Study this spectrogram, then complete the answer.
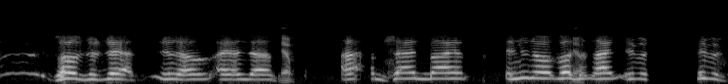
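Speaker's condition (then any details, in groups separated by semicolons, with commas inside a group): Throat cancer; throat cancer survivor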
